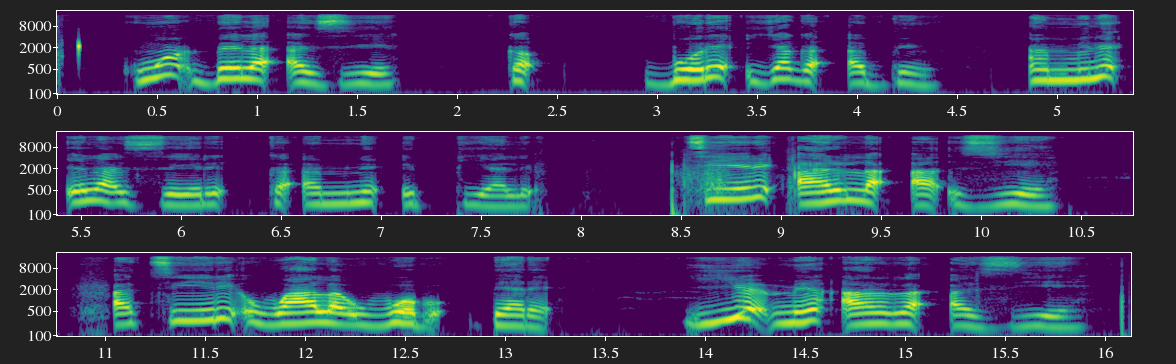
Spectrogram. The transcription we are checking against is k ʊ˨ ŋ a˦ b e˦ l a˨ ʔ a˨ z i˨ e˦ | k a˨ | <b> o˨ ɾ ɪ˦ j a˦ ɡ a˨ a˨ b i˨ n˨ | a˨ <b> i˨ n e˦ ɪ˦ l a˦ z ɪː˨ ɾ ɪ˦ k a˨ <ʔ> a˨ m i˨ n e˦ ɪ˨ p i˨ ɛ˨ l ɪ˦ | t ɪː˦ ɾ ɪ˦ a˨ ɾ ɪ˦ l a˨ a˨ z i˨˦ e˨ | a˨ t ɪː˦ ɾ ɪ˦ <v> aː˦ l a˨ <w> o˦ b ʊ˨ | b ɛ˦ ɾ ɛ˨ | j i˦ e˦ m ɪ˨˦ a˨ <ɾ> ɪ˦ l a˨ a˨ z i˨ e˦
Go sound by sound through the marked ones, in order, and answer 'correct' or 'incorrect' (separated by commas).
incorrect, incorrect, correct, incorrect, correct, correct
